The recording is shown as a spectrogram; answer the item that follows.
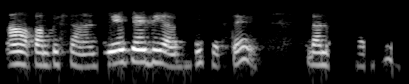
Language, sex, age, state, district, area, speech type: Telugu, female, 30-45, Andhra Pradesh, Kadapa, urban, conversation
